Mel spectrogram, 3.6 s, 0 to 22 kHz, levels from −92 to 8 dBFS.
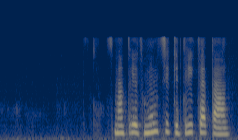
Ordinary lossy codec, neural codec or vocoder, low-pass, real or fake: MP3, 64 kbps; codec, 16 kHz, 1 kbps, FreqCodec, smaller model; 7.2 kHz; fake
